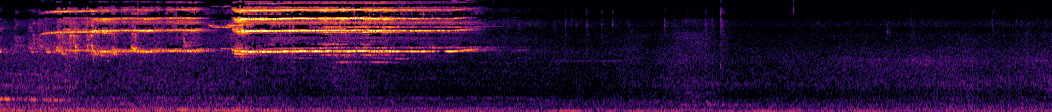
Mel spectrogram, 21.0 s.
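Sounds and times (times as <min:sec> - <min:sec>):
train brakes squealing: 0:00.0 - 0:10.7
train low rumble: 0:00.0 - 0:21.0.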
